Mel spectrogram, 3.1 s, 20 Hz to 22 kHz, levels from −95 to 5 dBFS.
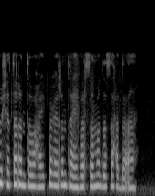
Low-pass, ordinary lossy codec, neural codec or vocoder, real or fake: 7.2 kHz; none; none; real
